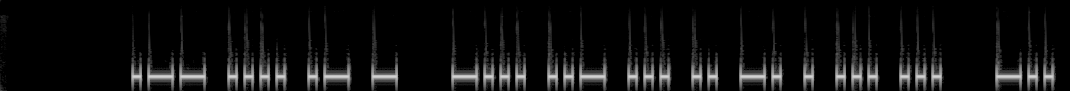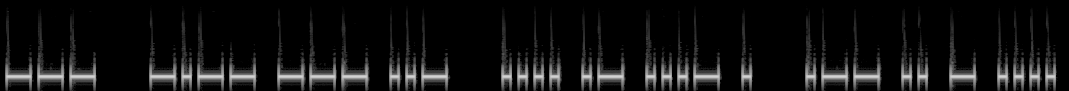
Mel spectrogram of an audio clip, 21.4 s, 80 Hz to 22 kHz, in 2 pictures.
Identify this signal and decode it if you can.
Morse code, heard as a keyed tone, about 15 wpm, 700 Hz. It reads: WHAT BUSINESS DO YOU HAVE WITH
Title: Sentences from Top 1000 Words - Review Part 3 - 15wpm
